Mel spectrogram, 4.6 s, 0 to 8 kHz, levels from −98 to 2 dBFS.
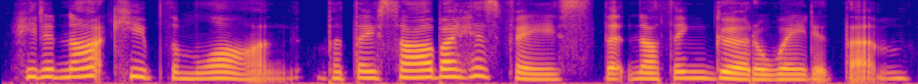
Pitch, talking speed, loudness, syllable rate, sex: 220 Hz, 220 wpm, -18 LUFS, 4.7 syllables/s, female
